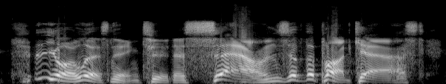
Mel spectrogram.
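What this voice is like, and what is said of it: Put-on American DJ accent. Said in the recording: “that's with an American accent. That doesn't work, does it?”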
